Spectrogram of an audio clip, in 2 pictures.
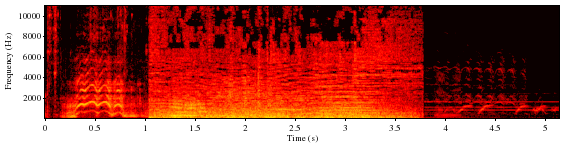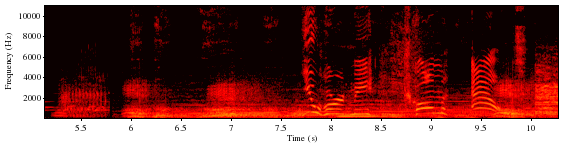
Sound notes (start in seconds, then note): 0.0 horse whinnies; 0.9 rhinos snorting; 3.9 zebras whooping; 5.9 hippo bellows; 9.9 llama bleats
